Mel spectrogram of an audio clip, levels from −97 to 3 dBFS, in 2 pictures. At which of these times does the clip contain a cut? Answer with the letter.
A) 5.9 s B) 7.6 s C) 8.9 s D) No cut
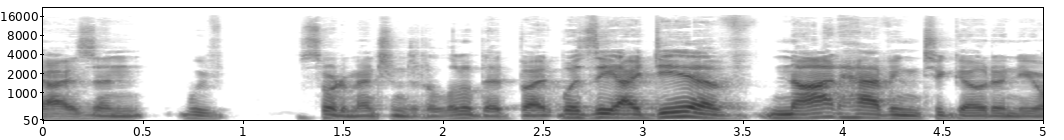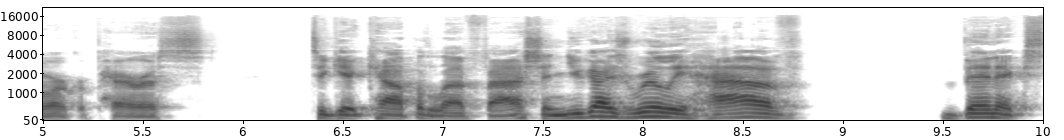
D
